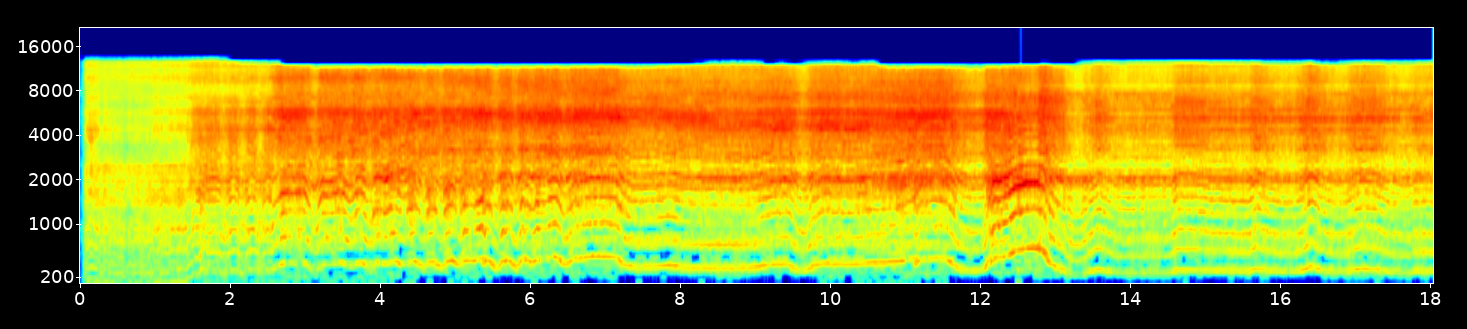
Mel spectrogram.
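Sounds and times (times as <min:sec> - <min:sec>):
nitro engine revving: 0:00.0 - 0:18.0.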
